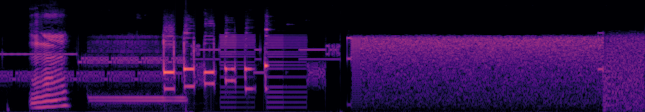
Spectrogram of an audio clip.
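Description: A dial-up modem connects: a dial tone, a quick run of touch-tone beeps, warbling handshake tones, then a long burst of harsh static hiss that shifts near the end.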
